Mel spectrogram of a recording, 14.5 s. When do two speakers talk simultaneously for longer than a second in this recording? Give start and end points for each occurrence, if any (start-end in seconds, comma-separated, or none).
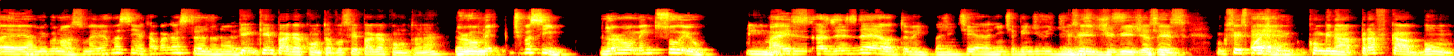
10.6-11.8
